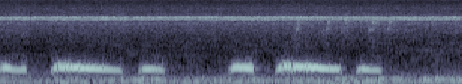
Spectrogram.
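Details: A wild spotted dove met during a failed decoy test, cooing strongly: two low three-part phrases, each a short note, a longer falling note, then a short note, with a steady high electrical-like whine throughout.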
